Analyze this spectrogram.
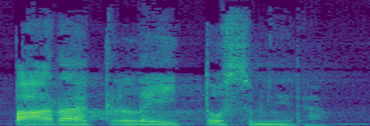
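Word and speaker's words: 파라클레이토스입니다 (παράκλητος): 자, 발음을 좀 들어보세요. 보혜사는 파라클레이토스입니다. 위로라는 말은 파라클레이시스예요. 뒤에 토스와 시스 차이입니다.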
